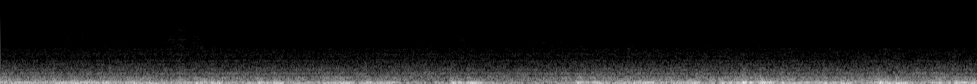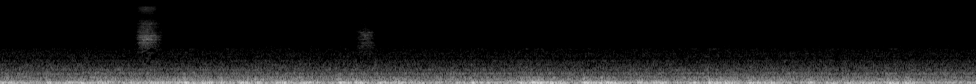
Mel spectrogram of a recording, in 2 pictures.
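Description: Low, steady road and engine rumble of a car driving along at town speed, heard from inside the cabin, with two brief clicks about eleven and thirteen seconds in.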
